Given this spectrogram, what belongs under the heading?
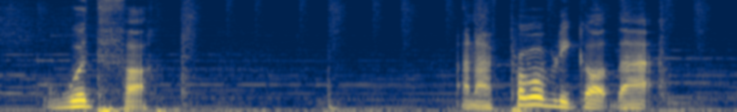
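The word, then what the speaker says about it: Wyddfa: So the Y is pronounced like a U and the U is pronounced like a Y, and why I don't know, but so I think that is pronounced Woodfa.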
